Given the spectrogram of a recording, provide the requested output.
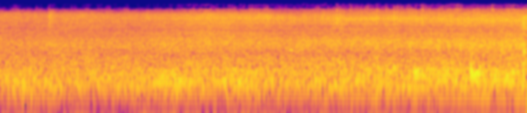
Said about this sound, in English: Almost out. Let's see how we go. Just spinning all four tyres at the moment. Okay, let's see. Almost out.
